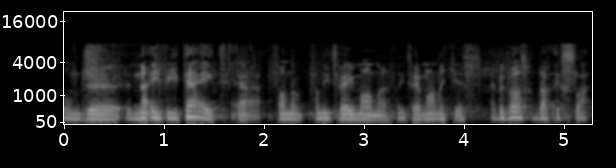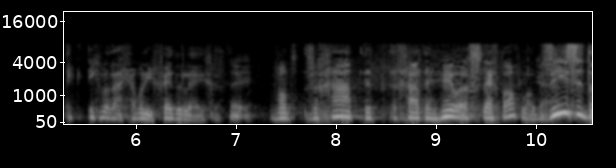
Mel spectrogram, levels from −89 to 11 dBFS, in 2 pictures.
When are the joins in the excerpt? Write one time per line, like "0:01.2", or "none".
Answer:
0:06.9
